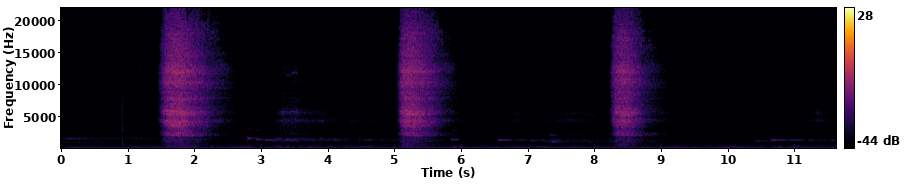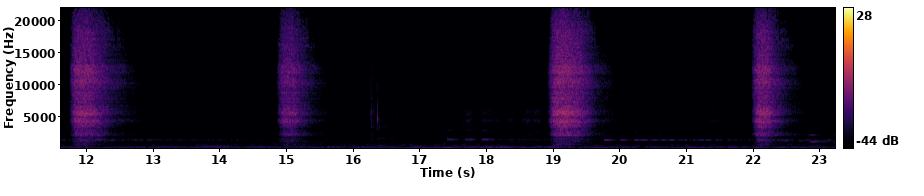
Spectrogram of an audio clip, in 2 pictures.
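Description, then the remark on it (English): Sharp, forceful exhalations with passive inhalations in a breathing exercise puff out in a steady rhythm, about one every three seconds, loud over a soft sustained musical drone, with no talking. “Breathing in passively and breathing out forcefully.”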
